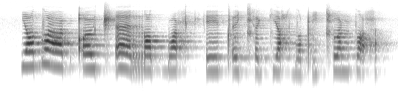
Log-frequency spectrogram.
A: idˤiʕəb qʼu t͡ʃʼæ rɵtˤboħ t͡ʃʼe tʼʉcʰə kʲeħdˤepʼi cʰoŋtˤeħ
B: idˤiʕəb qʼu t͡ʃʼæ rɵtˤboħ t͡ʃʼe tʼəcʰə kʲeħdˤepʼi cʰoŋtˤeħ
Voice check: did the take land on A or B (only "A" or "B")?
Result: B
